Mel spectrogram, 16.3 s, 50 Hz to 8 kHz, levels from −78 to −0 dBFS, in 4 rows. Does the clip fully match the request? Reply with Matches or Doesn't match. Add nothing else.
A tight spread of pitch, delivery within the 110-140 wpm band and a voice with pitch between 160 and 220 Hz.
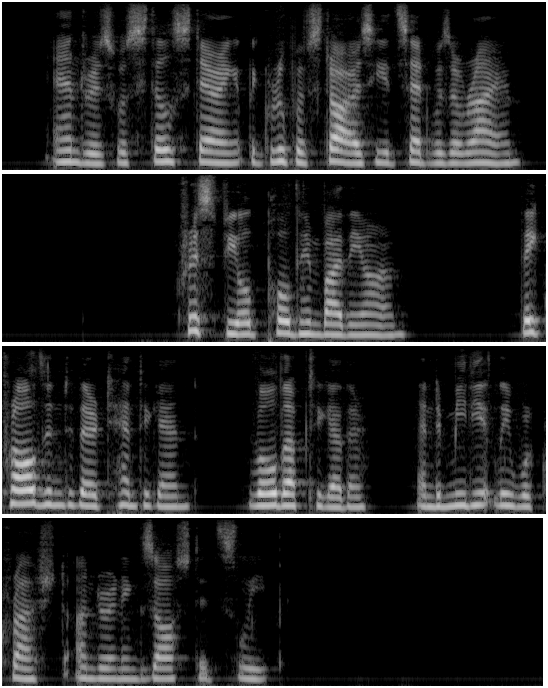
Matches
